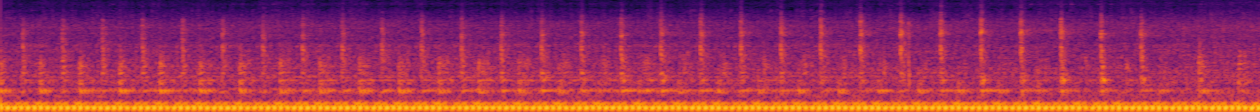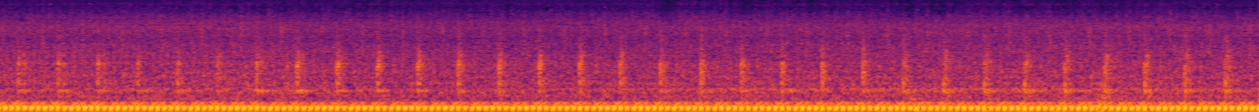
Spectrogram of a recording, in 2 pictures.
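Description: Steady idle with a sharp, even knock about three times a second riding over the engine; a knocking noise, source not yet pinned down.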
